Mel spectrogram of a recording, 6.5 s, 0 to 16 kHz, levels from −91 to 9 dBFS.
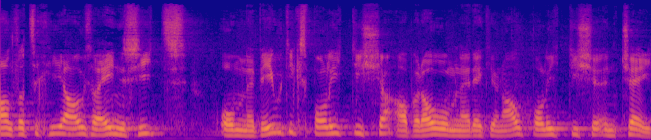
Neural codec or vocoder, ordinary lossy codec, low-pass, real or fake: none; MP3, 64 kbps; 14.4 kHz; real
